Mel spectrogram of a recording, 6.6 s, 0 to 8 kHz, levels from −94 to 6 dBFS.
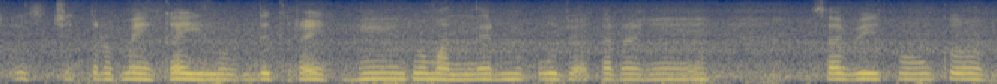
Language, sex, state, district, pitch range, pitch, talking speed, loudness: Hindi, female, Chhattisgarh, Jashpur, 190-200 Hz, 195 Hz, 160 wpm, -18 LUFS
